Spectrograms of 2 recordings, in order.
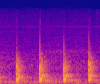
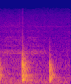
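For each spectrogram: First: car body sheet metal panel. Second: solid fiberglass patch on car body.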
